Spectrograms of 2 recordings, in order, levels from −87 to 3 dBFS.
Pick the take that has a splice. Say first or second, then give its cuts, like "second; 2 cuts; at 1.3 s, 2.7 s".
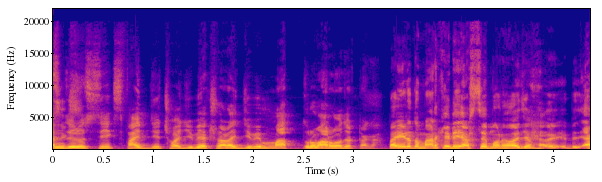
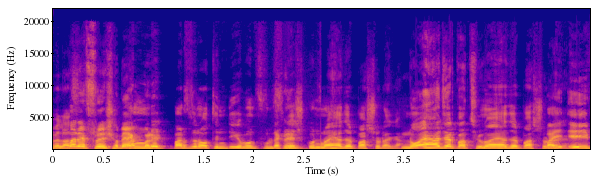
second; 1 cut; at 2.7 s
